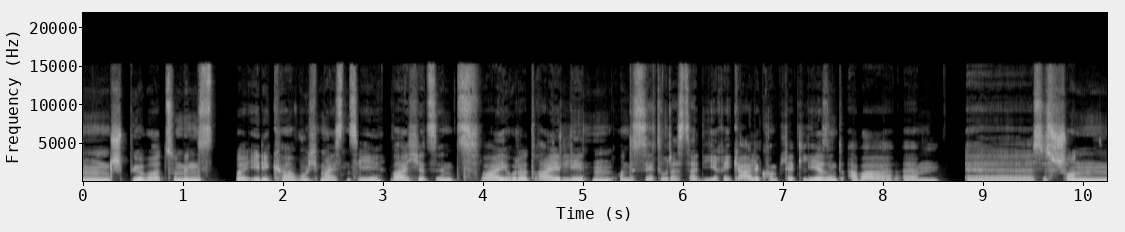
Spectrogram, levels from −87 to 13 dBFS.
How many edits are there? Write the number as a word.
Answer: three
